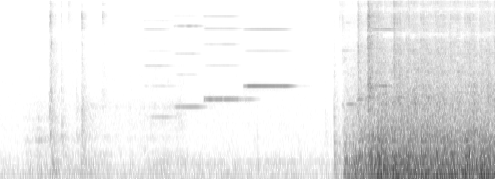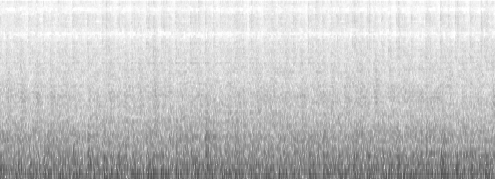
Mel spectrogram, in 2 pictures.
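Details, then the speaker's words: Kenmore/LG gas dryer running: steady thumping/clunking about three times a second, caused by a drum guide wheel worn with a flat spot. "the dryer is making a clunking sound when it's running"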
